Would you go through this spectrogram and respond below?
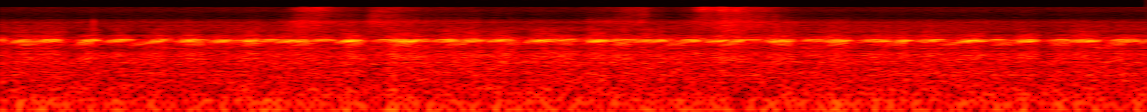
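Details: Outdoor frog calling, many rapid high-pitched croaks strung together at roughly three per second, uneven in rhythm, with a soft steady rumble behind.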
